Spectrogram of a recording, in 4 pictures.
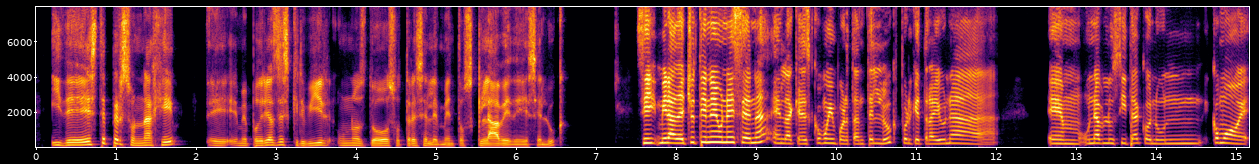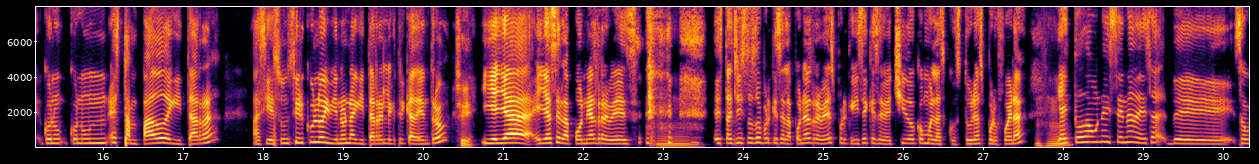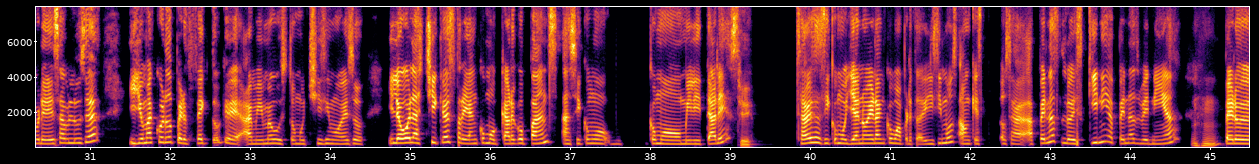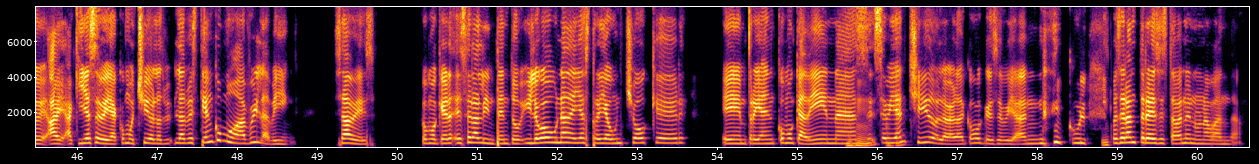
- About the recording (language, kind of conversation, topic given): Spanish, podcast, ¿Qué película o serie te inspira a la hora de vestirte?
- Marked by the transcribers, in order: chuckle; chuckle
